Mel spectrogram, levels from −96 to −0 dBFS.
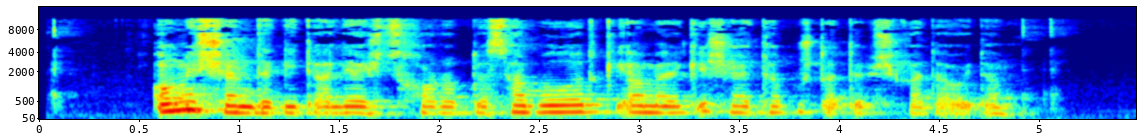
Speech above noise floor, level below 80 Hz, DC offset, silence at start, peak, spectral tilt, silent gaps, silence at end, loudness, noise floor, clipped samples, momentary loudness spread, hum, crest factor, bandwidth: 33 dB; -60 dBFS; under 0.1%; 0.55 s; 0 dBFS; -4.5 dB/octave; none; 0.6 s; -20 LUFS; -53 dBFS; under 0.1%; 16 LU; none; 20 dB; 11.5 kHz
